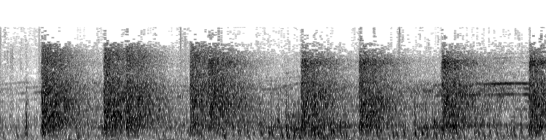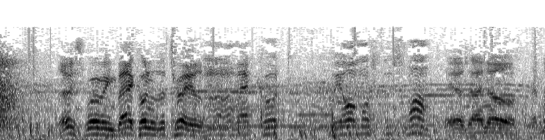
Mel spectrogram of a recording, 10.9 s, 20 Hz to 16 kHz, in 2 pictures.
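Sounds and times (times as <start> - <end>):
gunshots fired over a stampeding cattle herd: 0.4 - 5.8
speech: 6.2 - 10.9.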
